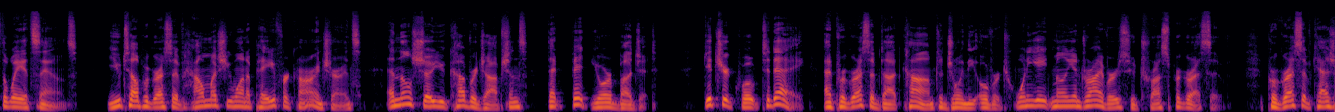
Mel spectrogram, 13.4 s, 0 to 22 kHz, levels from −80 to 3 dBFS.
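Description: No technical faults can be heard in this recording.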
